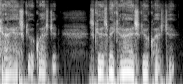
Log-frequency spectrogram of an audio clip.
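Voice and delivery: hushed, very quiet whisper. Imitating people talking in a library: imitating a quiet whisper. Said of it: "it's a really quiet whisper".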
